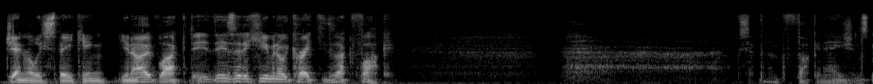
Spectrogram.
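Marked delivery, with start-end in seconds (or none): 5.6-8.7 whispered mock confession; hushed joke aside. Comedian slipping listeners a joke after silence, hushed. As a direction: drop to a near whisper, much softer.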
